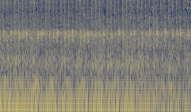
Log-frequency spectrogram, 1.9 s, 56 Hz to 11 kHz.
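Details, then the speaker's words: Toyota Kijang LGX 2L diesel: rough idle with hard uneven knock, like one dead nozzle; cracked pre-combustion chambers, plus worn camshaft, blow-by smoke at oil cap; chambers replaced, injection pump recalibrated. "Ini adalah chambernya yang kemarin retaknya sampai ke dalam, yang menyebabkan suaranya kurang bagus."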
